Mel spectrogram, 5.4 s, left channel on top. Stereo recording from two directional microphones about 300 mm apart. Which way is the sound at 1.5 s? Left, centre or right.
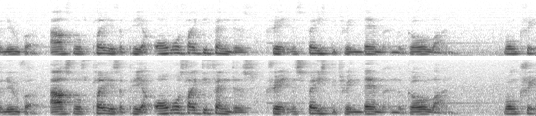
Right.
